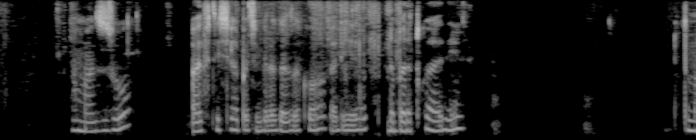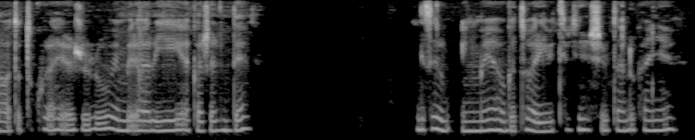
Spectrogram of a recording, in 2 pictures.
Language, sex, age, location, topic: Kinyarwanda, female, 18-24, Kigali, education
